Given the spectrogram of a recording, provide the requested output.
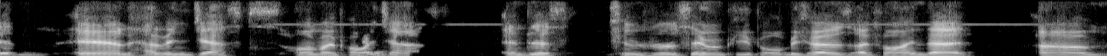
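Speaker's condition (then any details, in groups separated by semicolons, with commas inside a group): Muscular dystrophy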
